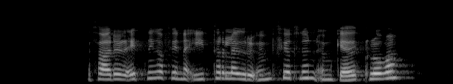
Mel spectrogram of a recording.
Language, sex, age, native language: Icelandic, female, 40-49, Icelandic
